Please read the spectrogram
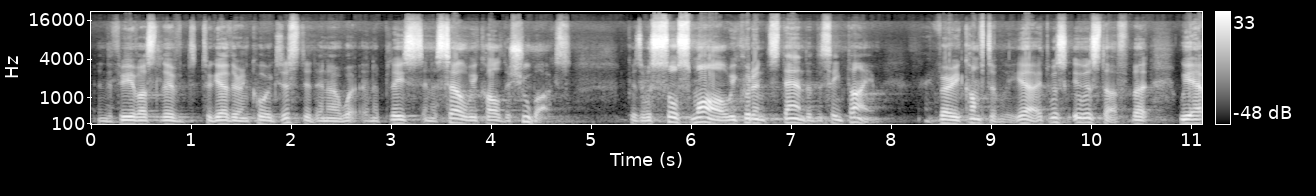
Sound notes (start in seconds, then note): none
